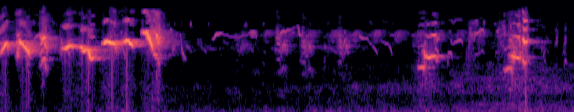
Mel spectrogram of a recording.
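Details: Oriental magpie-robin singing in the morning, for training: an opening flurry of rich whistled slurs, then soft scattered notes and two later sharp bursts of chips.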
